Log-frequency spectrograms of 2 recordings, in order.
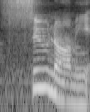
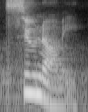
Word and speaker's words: tsunami: It's not tsunami as in su, it's tsunami as in tsu.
